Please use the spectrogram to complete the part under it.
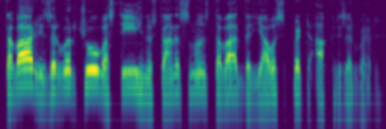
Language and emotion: Kashmiri, neutral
